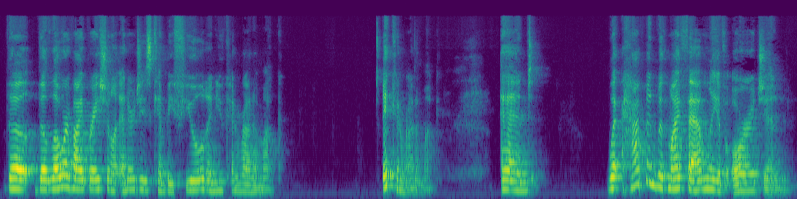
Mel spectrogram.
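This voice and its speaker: A middle-aged woman with a low, gravelly voice talks slowly and reflectively, guiding listeners through an uplifting spiritual message. Her phrases stretch out gently with pauses to breathe. The sound carries the echo of a bare room. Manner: slow, drawn-out, reflective phrasing with breathing cues. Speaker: podcast host and spiritual coach. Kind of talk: soothing inspirational talk.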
